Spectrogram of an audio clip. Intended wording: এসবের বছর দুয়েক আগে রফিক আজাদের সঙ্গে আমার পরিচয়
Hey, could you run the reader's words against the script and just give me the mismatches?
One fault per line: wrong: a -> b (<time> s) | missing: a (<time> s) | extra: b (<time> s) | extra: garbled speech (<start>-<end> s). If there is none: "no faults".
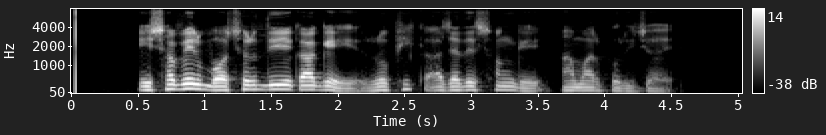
no faults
